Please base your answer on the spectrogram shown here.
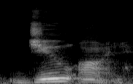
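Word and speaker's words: Ju-On: know who knows could be good number 26 jewan The Grudge now Jew is spelled j u-o n uh in the brackets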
